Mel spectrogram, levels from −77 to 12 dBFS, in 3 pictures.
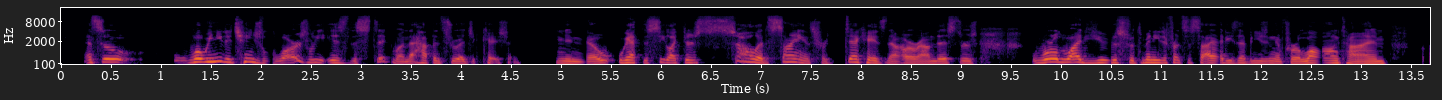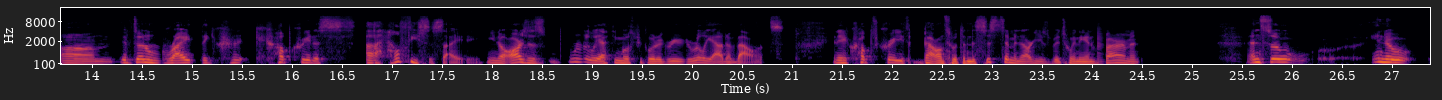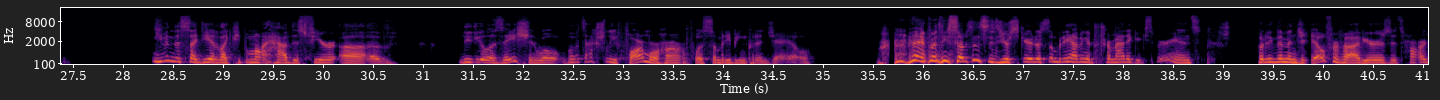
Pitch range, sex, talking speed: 150-210 Hz, male, 200 wpm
